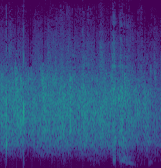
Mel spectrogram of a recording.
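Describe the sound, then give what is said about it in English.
Steady applause from a church audience thanking committee members, a dense wash of many hands clapping at an even level for a few seconds, with no voices audible over it. “So let's give them a thank you round of applause.”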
